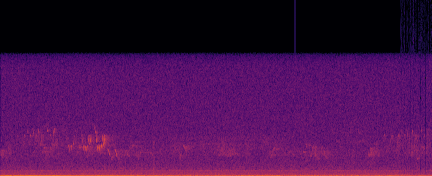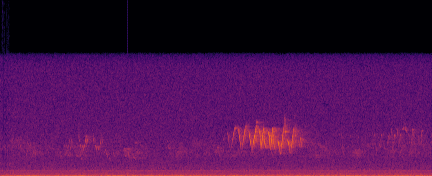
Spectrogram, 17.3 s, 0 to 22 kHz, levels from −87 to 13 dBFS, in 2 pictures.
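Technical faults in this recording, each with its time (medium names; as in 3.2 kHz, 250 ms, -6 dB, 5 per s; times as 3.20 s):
buzz 50 Hz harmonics 14 -29 dBFS
5.90 s: pop
7.99–8.83 s: clipped -24.5 dBFS
11.19 s: dropout 3.1 ms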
